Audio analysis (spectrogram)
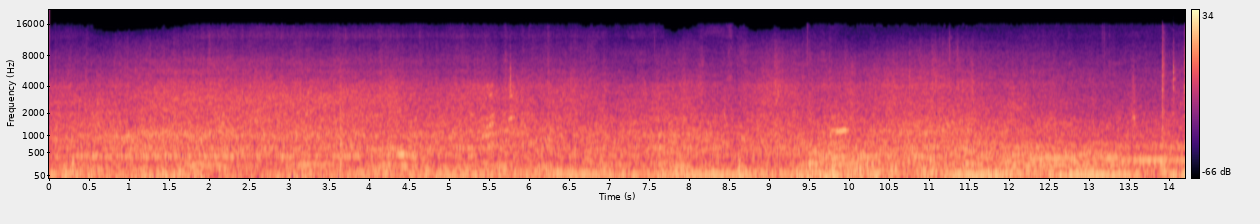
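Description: A small boat travelling from Havelock to Neil Island, producing a loud, constant engine drone and rushing water, with heavy wind buffeting the microphone throughout and people talking under the roar.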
